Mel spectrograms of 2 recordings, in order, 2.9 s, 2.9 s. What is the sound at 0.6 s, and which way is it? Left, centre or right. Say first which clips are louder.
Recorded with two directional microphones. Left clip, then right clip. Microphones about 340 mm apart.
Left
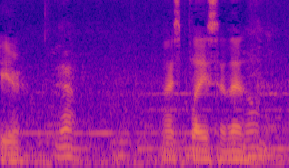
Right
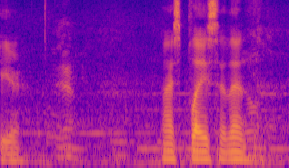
Speech: left 3 dB; centre.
